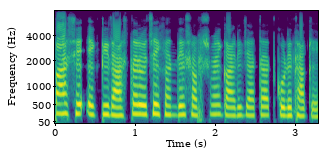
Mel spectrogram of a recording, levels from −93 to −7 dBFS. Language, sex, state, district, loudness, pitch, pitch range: Bengali, female, West Bengal, Jalpaiguri, -14 LUFS, 235 Hz, 215-245 Hz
